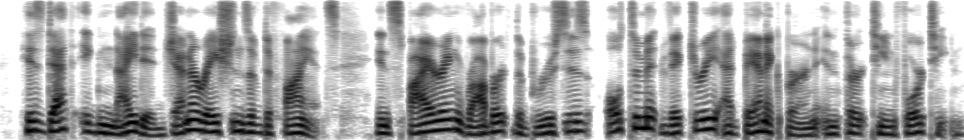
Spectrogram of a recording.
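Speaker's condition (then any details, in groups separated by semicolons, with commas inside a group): No condition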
